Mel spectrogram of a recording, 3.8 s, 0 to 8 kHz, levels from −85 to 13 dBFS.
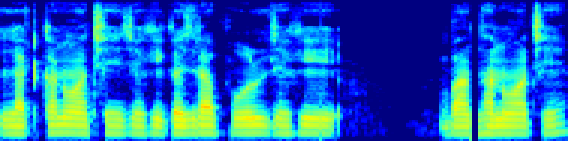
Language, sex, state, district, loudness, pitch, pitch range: Bengali, male, West Bengal, Jhargram, -25 LUFS, 115 Hz, 115-120 Hz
